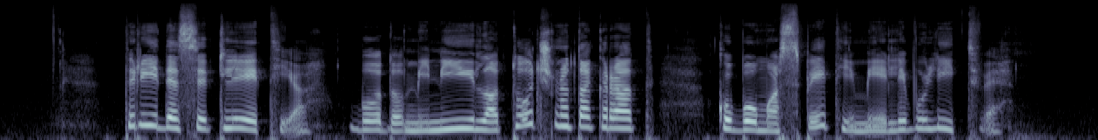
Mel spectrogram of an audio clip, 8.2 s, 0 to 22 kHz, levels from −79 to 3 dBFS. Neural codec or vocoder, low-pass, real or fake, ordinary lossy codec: none; 19.8 kHz; real; none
